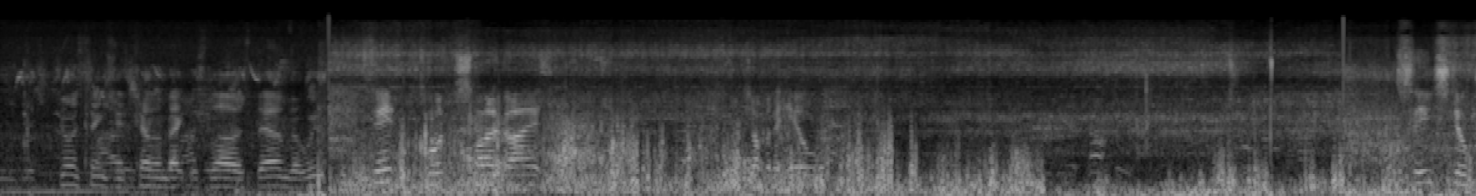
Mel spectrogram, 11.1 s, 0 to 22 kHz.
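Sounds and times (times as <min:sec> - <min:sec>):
wind rumbling on microphone: 0:00.6 - 0:11.0.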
